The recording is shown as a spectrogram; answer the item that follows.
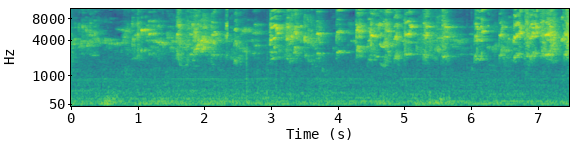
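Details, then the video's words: Several African lovebirds sing in loud, scratchy clusters of high chirps and squawks, bursts lasting about a second separated by brief lulls, steady low hum beneath. "Lovebird chirps sounds"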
